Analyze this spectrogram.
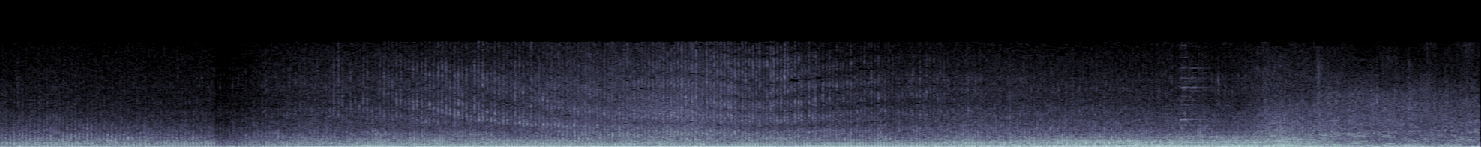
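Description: Propeller plane engines drone steadily.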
